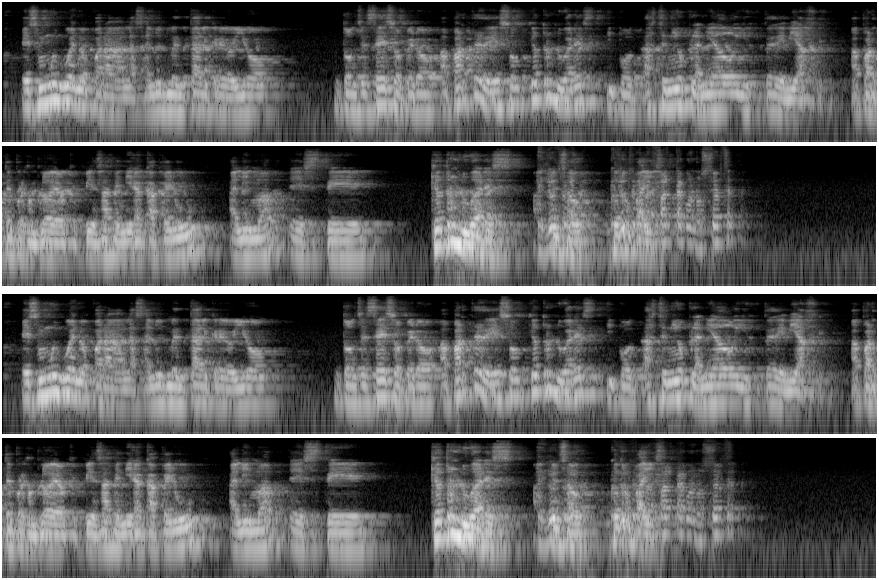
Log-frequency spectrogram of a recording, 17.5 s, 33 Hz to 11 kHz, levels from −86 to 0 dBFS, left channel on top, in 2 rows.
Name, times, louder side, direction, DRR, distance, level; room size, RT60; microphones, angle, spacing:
voice 1, 0.2-2.6 3.3-8.1 8.5-10.7 11.0-12.4 13.0-14.5 14.8-15.3, right 1 dB, 20° right, -2 dB, 4.2 m, -23 dB
voice 2, 14.1-14.6 14.8-16.0, left 1 dB, 65° left, 1 dB, 2.5 m, -27 dB
26.5 x 24.0 x 2.3 m, 0.74 s
head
